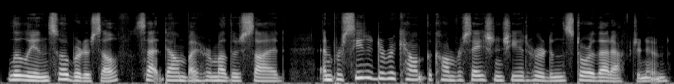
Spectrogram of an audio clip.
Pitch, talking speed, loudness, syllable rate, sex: 190 Hz, 205 wpm, -17 LUFS, 5.9 syllables/s, female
